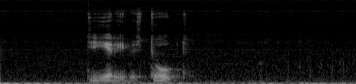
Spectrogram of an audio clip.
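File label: "topped", slang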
